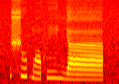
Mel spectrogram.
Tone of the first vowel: high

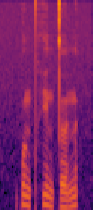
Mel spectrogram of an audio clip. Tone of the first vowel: falling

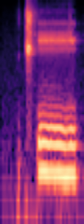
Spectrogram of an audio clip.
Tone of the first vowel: low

